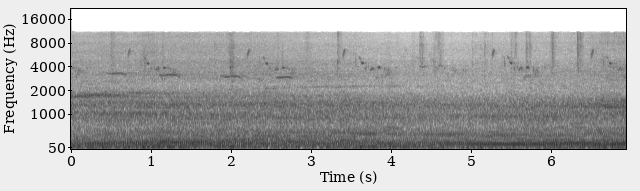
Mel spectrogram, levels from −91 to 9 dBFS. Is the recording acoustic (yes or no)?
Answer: yes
